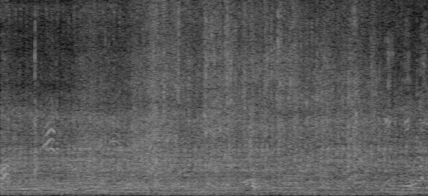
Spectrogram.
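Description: A steady engine drone under faint background chatter of voices.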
